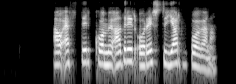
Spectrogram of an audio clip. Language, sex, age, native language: Icelandic, female, 40-49, Icelandic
